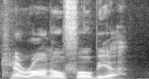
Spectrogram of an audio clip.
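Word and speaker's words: ceraunophobia: Okay, so this is pronounced keranophobia.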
